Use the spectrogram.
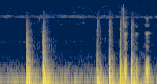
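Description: Hollow knocks on a door in the horror game The Last Door: two spaced raps, a pause, then a faster run of five knocks, close and fairly loud with nothing else around them.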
